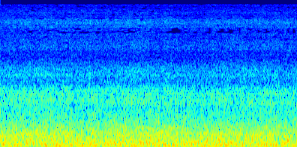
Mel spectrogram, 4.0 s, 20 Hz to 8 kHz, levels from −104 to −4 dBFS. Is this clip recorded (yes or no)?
yes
